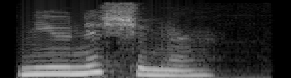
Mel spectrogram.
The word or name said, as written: munitioner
